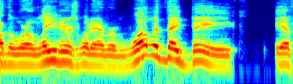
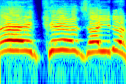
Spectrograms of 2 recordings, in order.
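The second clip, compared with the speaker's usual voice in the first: high-pitched, loud, jolly tone. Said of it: "And he's".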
